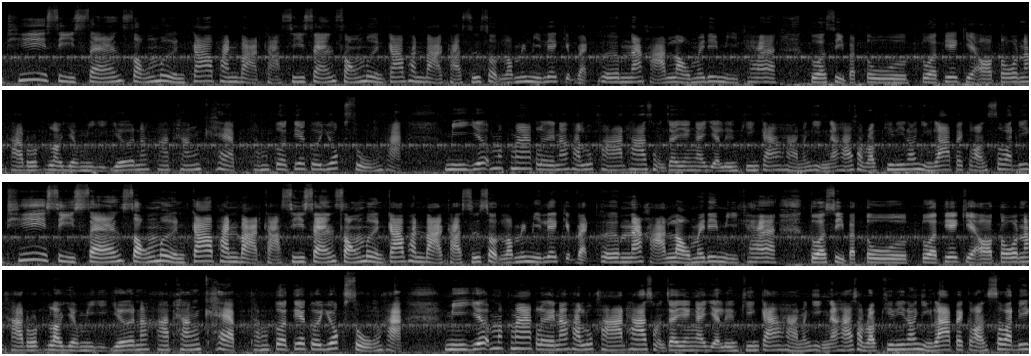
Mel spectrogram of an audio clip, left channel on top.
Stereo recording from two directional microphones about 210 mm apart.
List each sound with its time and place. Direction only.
0.2 s speech: 10° left (ahead or behind)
